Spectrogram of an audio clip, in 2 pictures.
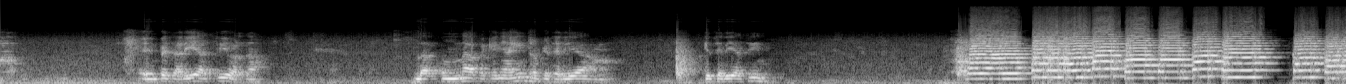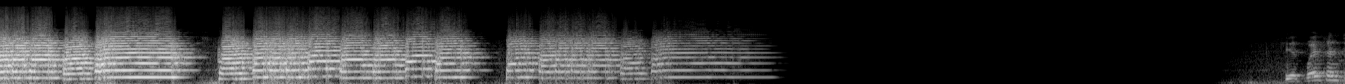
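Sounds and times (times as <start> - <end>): solo trumpet melody: 9.5 - 21.4.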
